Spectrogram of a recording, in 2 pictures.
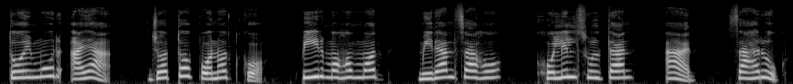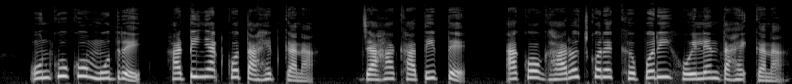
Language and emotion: Santali, neutral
